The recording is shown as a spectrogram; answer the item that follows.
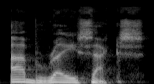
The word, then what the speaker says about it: Abrasax: Say it slowly, Abrasax. Feel each syllable. AB vibrates in your root, in your base. RA expands through your solar plexus, the seat of personal power. Sax completes in your crown, the gateway to the monad.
